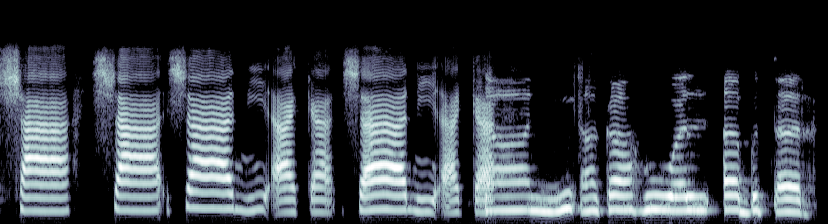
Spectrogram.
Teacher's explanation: शीन में वो फैलती है आवाज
